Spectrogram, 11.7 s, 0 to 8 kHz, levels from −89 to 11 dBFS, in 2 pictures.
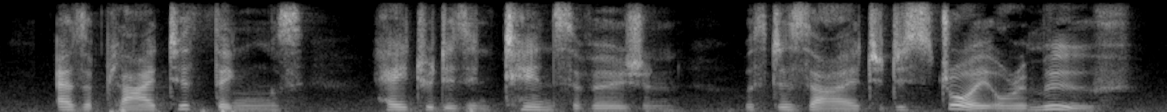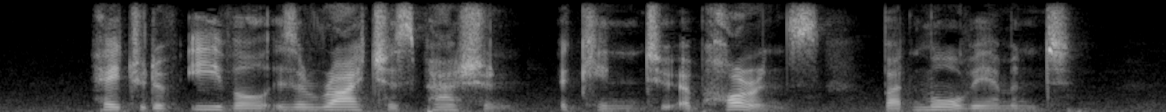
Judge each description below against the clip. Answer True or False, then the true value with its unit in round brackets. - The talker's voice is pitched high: False (175 Hz)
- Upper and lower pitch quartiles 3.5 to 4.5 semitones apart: False (2.9 semitones)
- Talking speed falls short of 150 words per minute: True (140 wpm)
